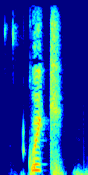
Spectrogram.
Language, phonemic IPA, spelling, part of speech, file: French, /kwik/, couic, interjection, LL-Q150 (fra)-couic.wav
- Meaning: (to express sudden death or destruction)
